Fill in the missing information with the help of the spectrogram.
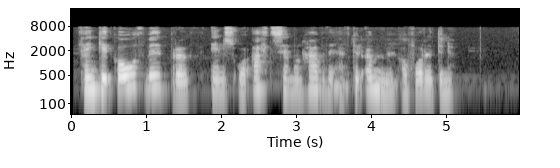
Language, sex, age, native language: Icelandic, female, 50-59, Icelandic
